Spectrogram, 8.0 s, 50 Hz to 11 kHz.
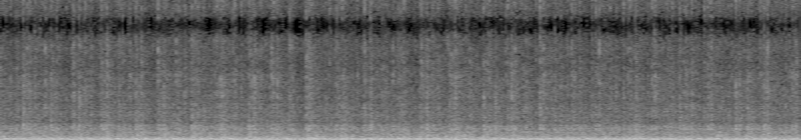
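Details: Morgan Machine-built V8 race motor (about 358), EQ heads, likely an Edelbrock Victor Jr two-barrel intake, 85 carburetor, started after sitting a week and a half with fuel line unhooked: deep lumpy idle, firm even rumble, no ticks or misfires; normal.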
